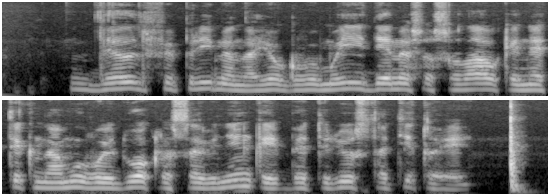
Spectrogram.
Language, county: Lithuanian, Šiauliai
